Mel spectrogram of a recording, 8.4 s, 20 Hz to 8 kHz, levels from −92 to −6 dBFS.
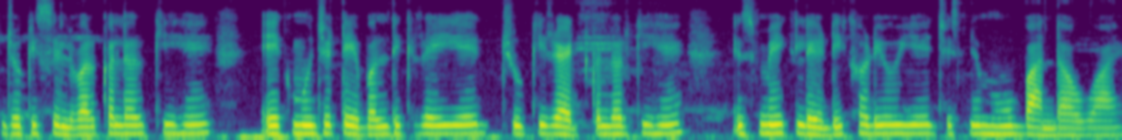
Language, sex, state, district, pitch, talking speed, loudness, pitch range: Hindi, female, Uttar Pradesh, Hamirpur, 170 Hz, 205 wpm, -18 LUFS, 160-180 Hz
